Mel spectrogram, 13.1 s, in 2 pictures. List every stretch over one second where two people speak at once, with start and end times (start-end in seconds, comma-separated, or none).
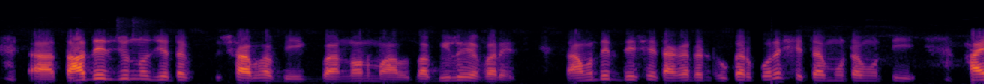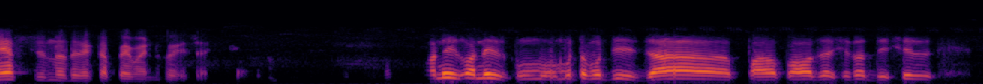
none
